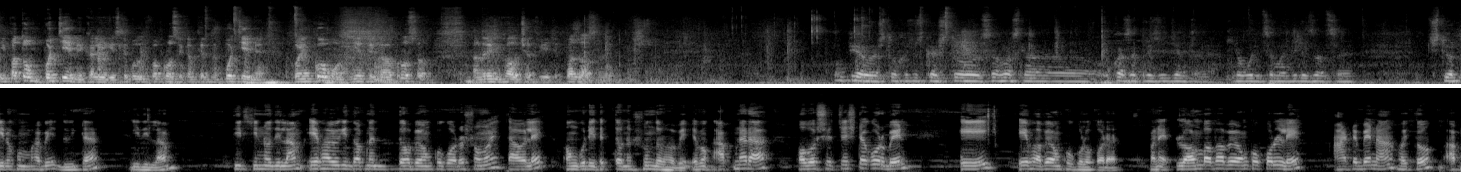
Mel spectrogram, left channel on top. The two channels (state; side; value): different; both; correlation 0.01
